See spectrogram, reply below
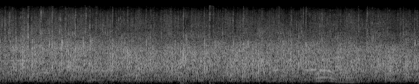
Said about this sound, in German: Kommt euer Applaus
